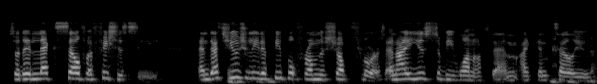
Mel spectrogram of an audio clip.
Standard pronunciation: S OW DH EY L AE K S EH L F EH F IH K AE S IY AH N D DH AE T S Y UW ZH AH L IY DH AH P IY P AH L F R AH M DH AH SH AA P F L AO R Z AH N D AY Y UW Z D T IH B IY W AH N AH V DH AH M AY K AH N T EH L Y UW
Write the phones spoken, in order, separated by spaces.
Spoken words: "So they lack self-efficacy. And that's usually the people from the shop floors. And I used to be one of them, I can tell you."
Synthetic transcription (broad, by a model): S OW DH EY L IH K S EH L F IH F IH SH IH S IY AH N DH AE T S Y UW ZH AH L IY DH AH P IY P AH L F R AH M DH AH SH AA P F L AO R Z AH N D AY Y UW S T IH B IY W AH N AH V DH AH M AY K AH N T EH L Y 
